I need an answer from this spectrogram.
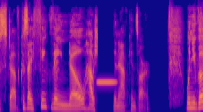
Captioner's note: beep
